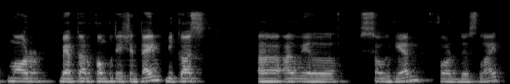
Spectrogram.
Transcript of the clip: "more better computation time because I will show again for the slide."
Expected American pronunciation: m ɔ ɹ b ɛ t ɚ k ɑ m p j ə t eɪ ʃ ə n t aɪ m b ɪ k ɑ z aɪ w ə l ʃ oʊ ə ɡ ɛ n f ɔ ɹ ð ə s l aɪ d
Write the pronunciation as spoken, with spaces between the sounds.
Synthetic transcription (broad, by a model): m ɔ ɹ b ɛ t ɚ k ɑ m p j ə t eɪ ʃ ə n t aɪ m b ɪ k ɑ s aɪ w ə l s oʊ ə ɡ ɛ n f ɔ ɹ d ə s l aɪ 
